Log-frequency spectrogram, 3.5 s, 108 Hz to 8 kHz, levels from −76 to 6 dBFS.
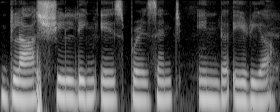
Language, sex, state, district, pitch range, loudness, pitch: English, female, Assam, Kamrup Metropolitan, 170-180 Hz, -16 LUFS, 175 Hz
